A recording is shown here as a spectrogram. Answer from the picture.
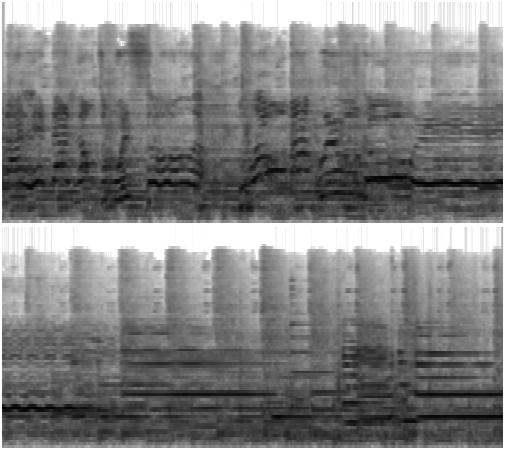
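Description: Live band music: a woman sings wordless, wavering held notes over a strummed acoustic guitar. About six seconds in the voice gives way to an instrumental passage of long, steady held notes.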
